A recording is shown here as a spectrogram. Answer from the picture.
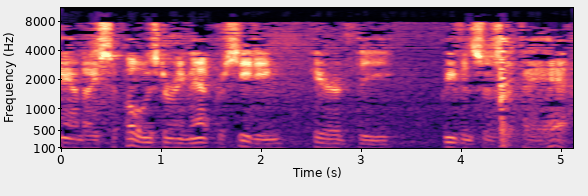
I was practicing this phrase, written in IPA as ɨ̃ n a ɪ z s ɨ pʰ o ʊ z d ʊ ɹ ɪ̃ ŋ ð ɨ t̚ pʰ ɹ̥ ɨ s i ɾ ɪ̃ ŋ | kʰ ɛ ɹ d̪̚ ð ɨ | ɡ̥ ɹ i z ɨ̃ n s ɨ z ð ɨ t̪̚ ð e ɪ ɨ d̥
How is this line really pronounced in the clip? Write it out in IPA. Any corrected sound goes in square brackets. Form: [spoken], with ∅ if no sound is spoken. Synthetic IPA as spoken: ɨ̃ n a ɪ [∅] s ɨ pʰ o ʊ z d ʊ ɹ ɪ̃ ŋ ð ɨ t̚ pʰ ɹ̥ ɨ s i ɾ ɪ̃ ŋ | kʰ ɛ ɹ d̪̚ ð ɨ | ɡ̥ ɹ i [v] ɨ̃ n s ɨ z ð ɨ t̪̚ ð e ɪ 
